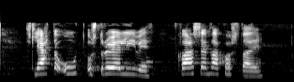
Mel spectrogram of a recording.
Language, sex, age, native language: Icelandic, male, 11, Icelandic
